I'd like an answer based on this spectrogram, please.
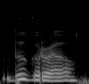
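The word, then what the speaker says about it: Bouguereau: Bugaro.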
